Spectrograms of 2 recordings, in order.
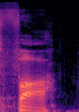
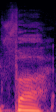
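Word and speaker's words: phở: What is pho?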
